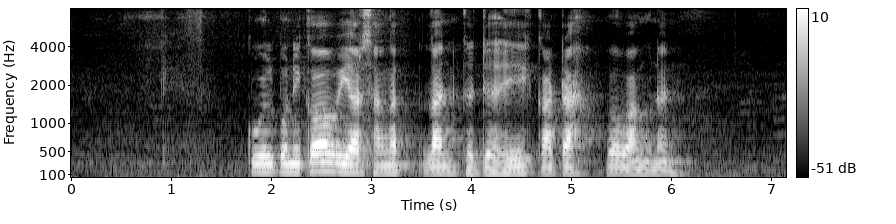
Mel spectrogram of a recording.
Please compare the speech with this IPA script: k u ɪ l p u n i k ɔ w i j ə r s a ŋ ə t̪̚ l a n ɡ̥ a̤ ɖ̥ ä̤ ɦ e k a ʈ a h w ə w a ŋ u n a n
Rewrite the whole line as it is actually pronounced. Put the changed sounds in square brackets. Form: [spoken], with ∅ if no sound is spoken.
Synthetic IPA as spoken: k u ɪ l p u n i k ɔ w i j [a] r s a ŋ ə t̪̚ l a n ɡ̥ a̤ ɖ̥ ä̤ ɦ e k a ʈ a h w ə w a ŋ u n a n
